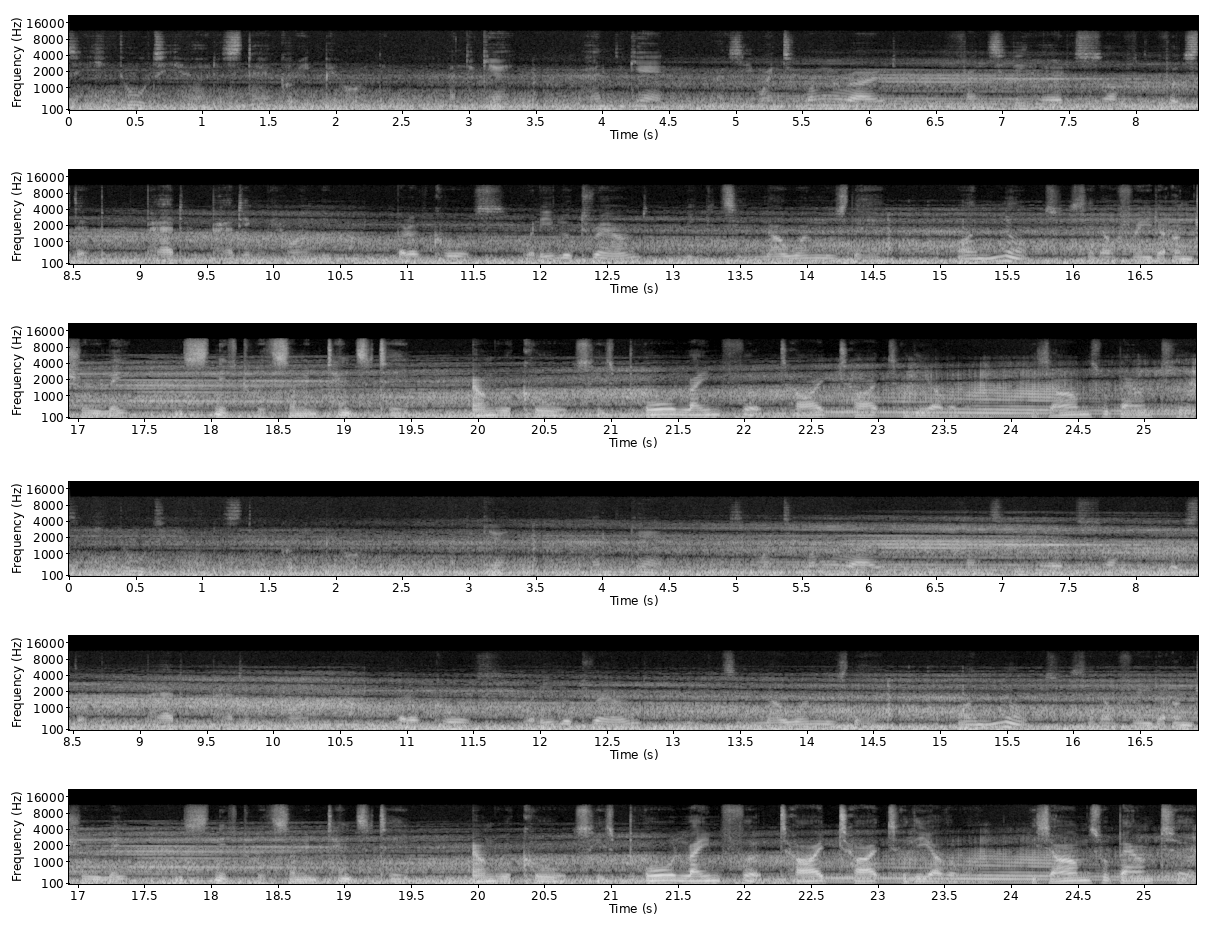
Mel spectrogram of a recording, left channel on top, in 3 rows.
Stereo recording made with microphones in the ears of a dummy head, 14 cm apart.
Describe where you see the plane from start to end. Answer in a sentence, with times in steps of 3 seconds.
You can hear the plane on the right from 0 s, in the centre from 15 s and on the left from 18 s.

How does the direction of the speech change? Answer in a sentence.
In this clip you hear the speech go from the left side to the right.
